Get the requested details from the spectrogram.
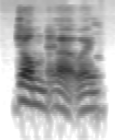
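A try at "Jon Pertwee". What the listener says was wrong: No, Jean. It's pronounced Jean. Yes, not John. Jean. Jean, as in like French. Jean.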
